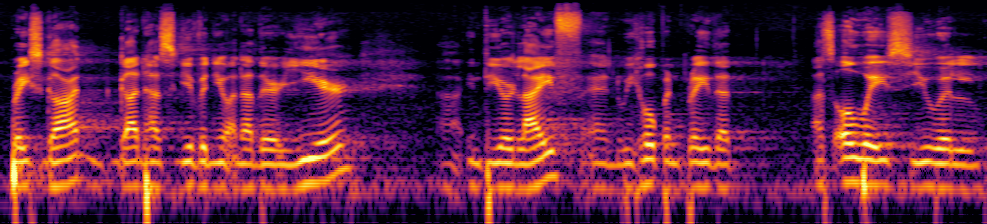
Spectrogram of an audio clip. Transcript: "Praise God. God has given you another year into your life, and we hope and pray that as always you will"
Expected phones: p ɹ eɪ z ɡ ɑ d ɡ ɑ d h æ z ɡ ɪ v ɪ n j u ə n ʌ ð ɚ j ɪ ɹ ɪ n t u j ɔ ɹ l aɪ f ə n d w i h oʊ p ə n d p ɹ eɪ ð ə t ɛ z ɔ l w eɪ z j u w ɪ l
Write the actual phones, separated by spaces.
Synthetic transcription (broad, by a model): p ɹ eɪ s ɡ ɑ d ɡ ɑ d h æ s ɡ ɪ v ɪ n j u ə n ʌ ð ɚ j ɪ ɹ ɪ n t u j ɔ ɹ l aɪ f ə n d w i h oʊ p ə n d p ɹ eɪ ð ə t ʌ s ɔ l w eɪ s j u w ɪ l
